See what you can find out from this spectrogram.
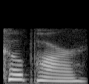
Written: Kopar

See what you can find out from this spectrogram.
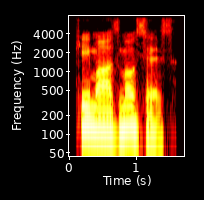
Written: chemosmotic

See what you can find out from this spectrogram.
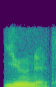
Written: unit

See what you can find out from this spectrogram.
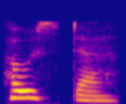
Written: hosta

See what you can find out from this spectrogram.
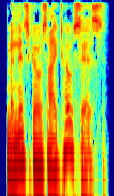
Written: meniscocytosis

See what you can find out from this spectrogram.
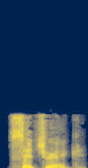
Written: citric

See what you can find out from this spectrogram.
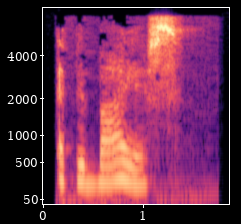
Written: epibiose

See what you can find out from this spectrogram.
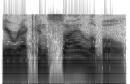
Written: irreconcilable

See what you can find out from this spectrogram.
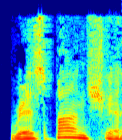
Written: responsion

